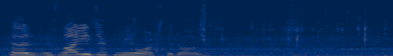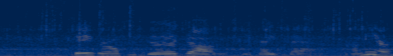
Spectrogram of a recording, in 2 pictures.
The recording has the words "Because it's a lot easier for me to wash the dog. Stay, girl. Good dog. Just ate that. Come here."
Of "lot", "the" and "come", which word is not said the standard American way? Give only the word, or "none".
lot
